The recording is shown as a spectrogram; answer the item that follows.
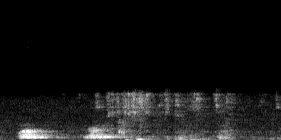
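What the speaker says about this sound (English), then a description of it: "there goes my dog" A dog barks in the Star Wars Galaxy of Heroes mobile game: one sharp bark, then a longer run of barks trailing into softer yelps, fairly loud and with no voices.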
